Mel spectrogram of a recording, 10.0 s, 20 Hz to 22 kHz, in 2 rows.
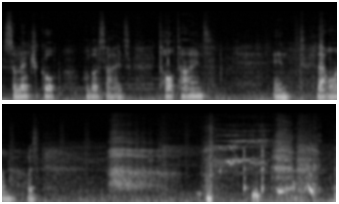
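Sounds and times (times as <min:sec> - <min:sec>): people laughing excitedly: 0:08.0 - 0:10.0.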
